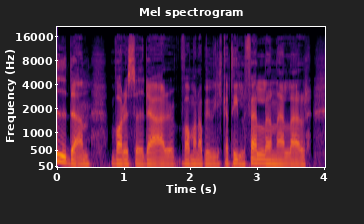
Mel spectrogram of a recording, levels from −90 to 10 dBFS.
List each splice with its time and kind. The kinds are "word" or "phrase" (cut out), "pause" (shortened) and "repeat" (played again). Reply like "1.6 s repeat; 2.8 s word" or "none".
2.2 s phrase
